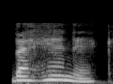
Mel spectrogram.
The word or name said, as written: behenic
